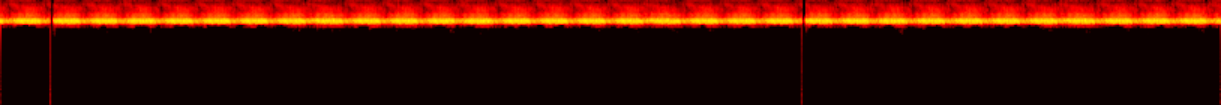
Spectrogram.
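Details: Crickets in a meadow on a farm during a peaceful summer night under a full moon, giving bright, metallic, evenly spaced chirps near four per second, with two brief dips in the sound.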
